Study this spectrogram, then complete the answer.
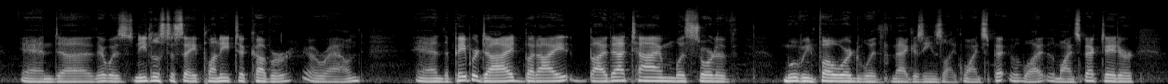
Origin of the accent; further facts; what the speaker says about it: Washington, District of Columbia, United States; moved away as an adult; also born or lived in Falls Church, Virginia; now in New York City, United States; After I got out of the Navy, I went back to Washington, D.C., my hometown, tried to get a job on my hometown newspaper, the Washington Post.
